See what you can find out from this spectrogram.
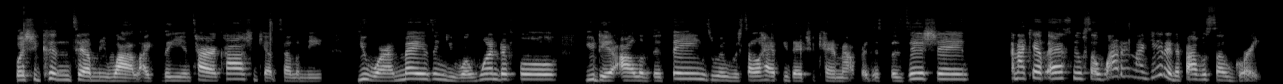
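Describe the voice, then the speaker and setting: A woman with a slight country accent and a fairly high pitch, animated in tone, with very wide pitch swings and big swings in loudness, dry and close with no echo against a quiet background. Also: fairly quick pace. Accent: slight country twang. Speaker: life coach. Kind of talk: podcast interview, personal story.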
